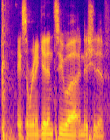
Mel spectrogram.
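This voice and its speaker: A man running a tabletop roleplaying game as game master, with a crisp, clear voice. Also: low voice, flat delivery, fast talker, fairly bright tone, a little hiss or hum.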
